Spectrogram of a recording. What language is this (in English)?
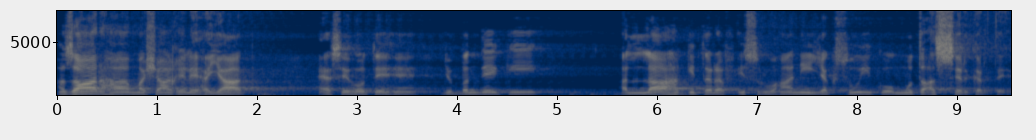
Urdu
